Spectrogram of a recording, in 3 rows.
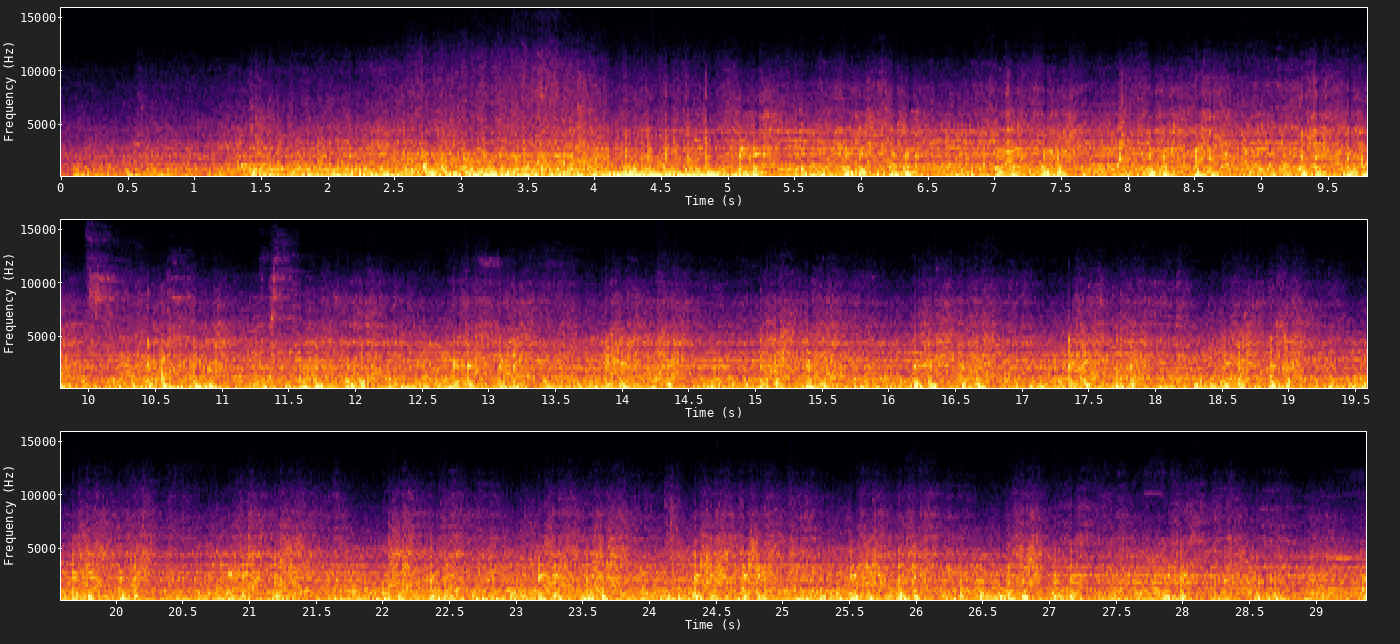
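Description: EF210 electric locomotive and its train of container flat wagons passing close at speed: a steady rumble with wheels clattering over the rail joints. Louder from about a second and a half in, as the locomotive draws level.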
